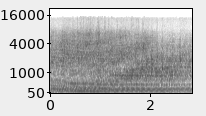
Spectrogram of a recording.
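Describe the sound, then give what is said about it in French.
A propeller airplane drones loudly and steadily at the aerodrome of Bressoncourt, the Jura aerodrome in Switzerland. Its engine hum holds strong before easing slightly toward the end, with no voices present. “La deuxième chose célèbre de Bressoncourt est son aérodrome.”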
